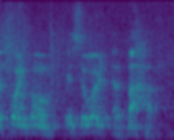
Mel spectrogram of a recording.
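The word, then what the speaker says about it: البحّار: sound with the short one, it would be al-bahar, al-bahar, which means a sailor, the sailor, al-bahar, the sailor, al-bahr, the sea, al-bahar, a sailor.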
